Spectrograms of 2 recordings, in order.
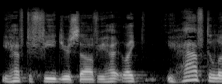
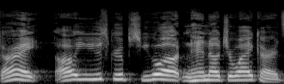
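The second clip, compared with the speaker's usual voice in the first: mock announcer call; 7 semitones higher than usual. Organizer calling out to youth groups.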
